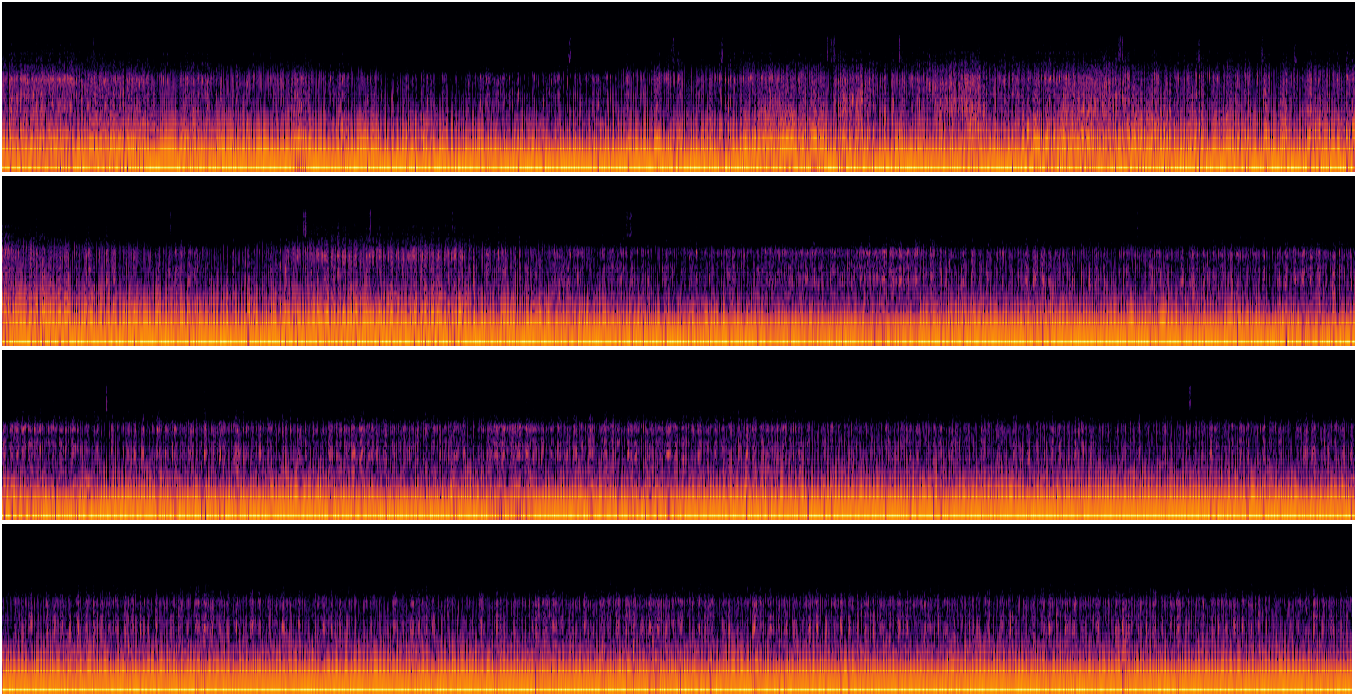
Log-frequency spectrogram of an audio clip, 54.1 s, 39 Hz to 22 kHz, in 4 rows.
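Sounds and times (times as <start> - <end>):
motorcycle engine and road drone: 0.0 - 54.0
faint clicks: 19.7 - 20.1, 36.0 - 41.8.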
